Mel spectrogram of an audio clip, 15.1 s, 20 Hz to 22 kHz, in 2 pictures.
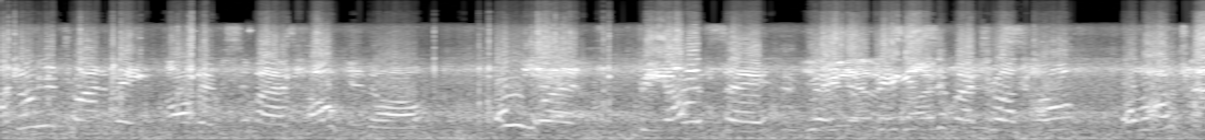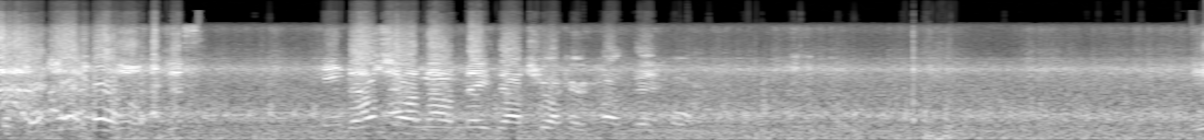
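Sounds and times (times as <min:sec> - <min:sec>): people talking and laughing: 0:00.0 - 0:12.9
road and engine noise: 0:00.0 - 0:15.0.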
